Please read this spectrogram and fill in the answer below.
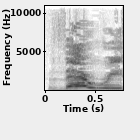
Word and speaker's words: very: Remember, very starts with a V sound followed by a strong R.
